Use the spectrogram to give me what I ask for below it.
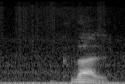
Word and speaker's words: kvöld: And the O with the double dots is a different vowel as well.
